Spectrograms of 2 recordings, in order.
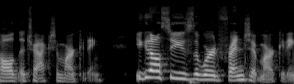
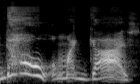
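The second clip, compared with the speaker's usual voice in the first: slow, loud, higher gush of disbelief; excited protest; 4 semitones higher, 6 dB louder, much slower than usual. Retold or imitated. Answering a viewer who doubts she can be an authority, excited protest. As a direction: burst out at the doubt.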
